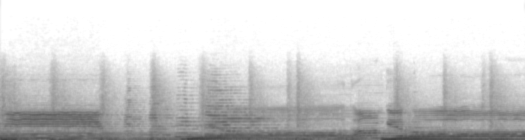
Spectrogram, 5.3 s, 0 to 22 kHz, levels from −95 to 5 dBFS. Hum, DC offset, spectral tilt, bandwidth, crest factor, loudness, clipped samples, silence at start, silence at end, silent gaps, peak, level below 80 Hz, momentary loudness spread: none; under 0.1%; -5.5 dB/octave; 12.5 kHz; 14 dB; -27 LUFS; under 0.1%; 0 s; 0 s; none; -12 dBFS; -50 dBFS; 8 LU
